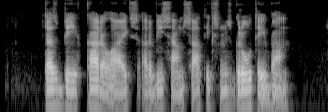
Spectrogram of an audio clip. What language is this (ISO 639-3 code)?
lav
